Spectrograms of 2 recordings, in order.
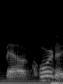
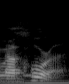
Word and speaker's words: Balcora: Nope, no, there's no D on it, Balcora. We are adding. So, Balcora.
